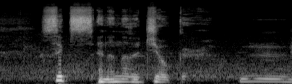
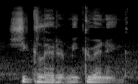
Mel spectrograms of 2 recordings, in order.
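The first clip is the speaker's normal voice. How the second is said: ordinary talk, nothing marked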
